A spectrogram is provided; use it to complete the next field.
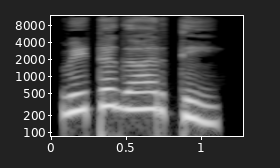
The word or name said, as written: ವಿಟಗಾರ್ತಿ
